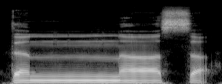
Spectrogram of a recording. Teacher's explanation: نون مشدد پہ غنہ ضروری ہے، غنے کی مقدار 1 الف کے برابر ہوتی ہے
